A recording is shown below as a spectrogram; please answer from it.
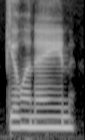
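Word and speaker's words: Ghilan'nain: This one looks like Gillenane.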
